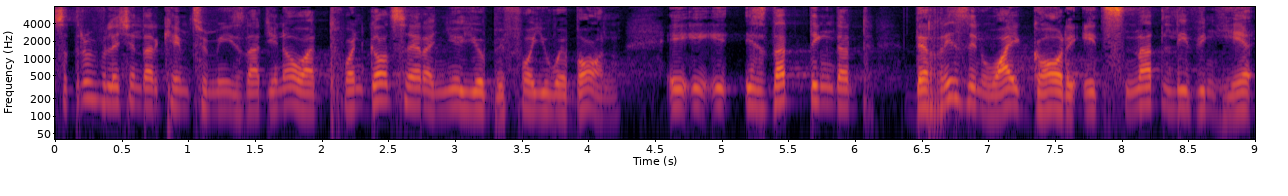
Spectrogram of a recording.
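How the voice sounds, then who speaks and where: A man with a South African accent at a moderate pace. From South Africa, Limpopo. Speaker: comedian. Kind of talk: stand-up. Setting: church stage with audience.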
